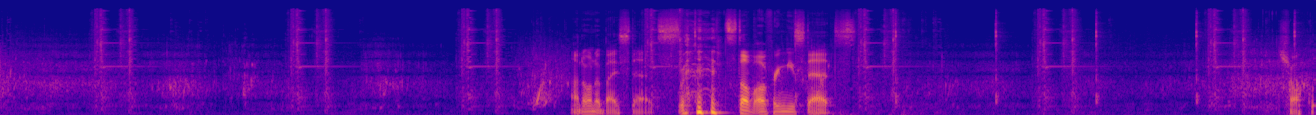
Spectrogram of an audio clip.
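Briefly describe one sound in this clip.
Short electronic chimes sound again and again as a game's items are rerolled.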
